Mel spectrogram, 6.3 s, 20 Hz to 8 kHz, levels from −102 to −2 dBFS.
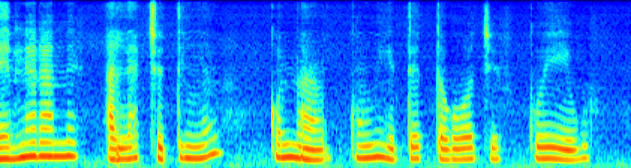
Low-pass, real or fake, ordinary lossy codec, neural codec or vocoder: none; fake; none; codec, 16 kHz, 0.9 kbps, LongCat-Audio-Codec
